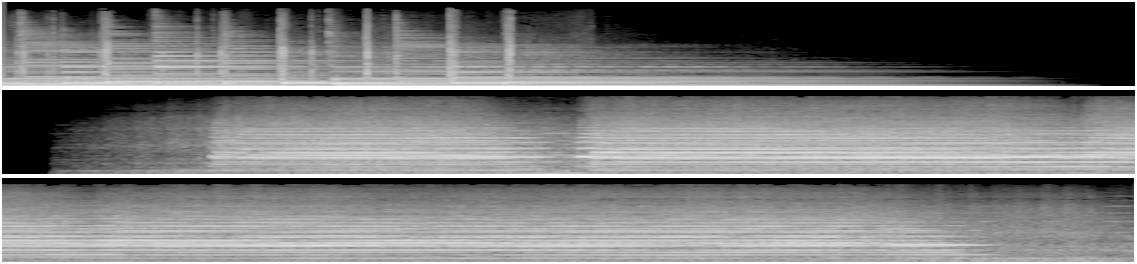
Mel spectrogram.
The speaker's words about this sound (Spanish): Estamos escuchando el sonido de un tren porque está llegando a la estación.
